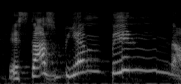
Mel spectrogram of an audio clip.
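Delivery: high, drawn-out mock scolding; mock cursing mother. Mother insulting her child, high mock scolding. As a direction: stretch the half-censored curse up high. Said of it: "toda su colección esa de maldiciones".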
